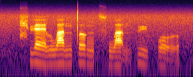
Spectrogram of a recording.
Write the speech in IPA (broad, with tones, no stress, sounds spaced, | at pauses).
t͡ɕʰ ɥ ɛ˥˨ l w a˦ n t̪ ɤ˥˨ ŋ t͡sʰ w a̰˨˩ n p y˥˨ p o̰˨˩ ʊ̯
